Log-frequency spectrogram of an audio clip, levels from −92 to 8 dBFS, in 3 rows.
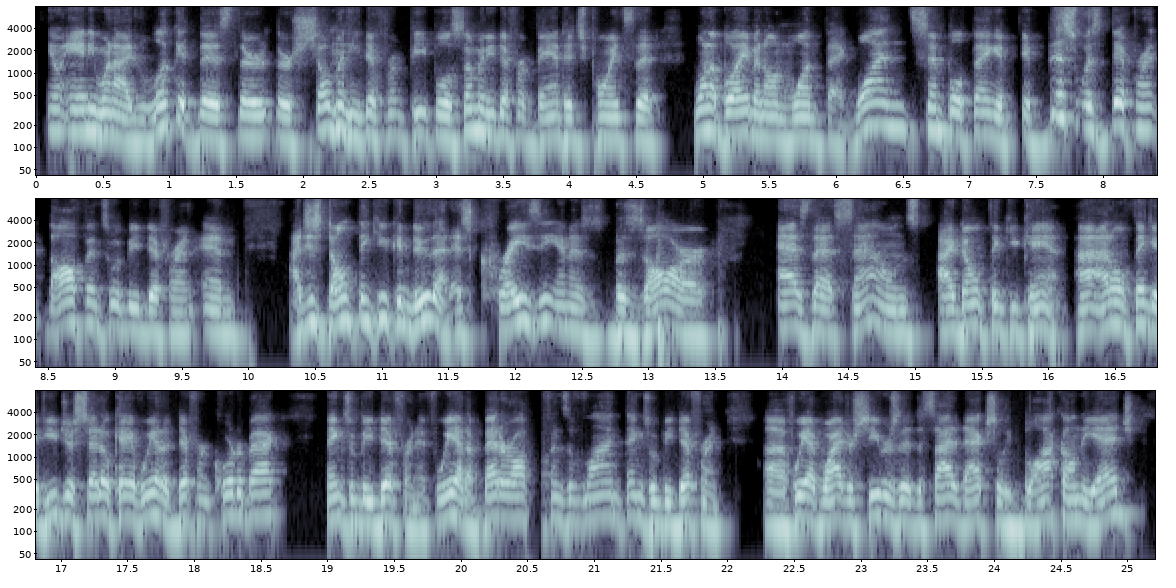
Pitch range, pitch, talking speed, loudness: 125-155 Hz, 135 Hz, 250 wpm, -17 LUFS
